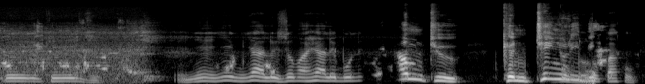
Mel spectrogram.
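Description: Echo leak runs from 0.0 to 2.77 s: a copy of the speech trails the original by 318 ms, about 10 dB below it. Most likely the far end is playing the call over a loudspeaker and its echo canceller is passing some of what its microphone catches back down the line. Within that stretch, speech suppressed in double talk affects 0.02 to 0.58 s. The talker dips by roughly 15 dB for about half a second, likely because the canceller mistook the overlapping talk for echo and turned it down. The same suppression returns harder from 3.4 to 4.03 s, with drops near 40 dB that nearly mute the speech in places, and a short, faint echo leak at about 20 dB down slips through between 3.81 and 3.92 s, likely from the same unremoved loudspeaker pickup. Near the end, an echo leak from 5.95 to 6.08 s is strong, only about 5 dB under the speech and again 318 ms late, while speech suppressed in double talk from 5.96 s to the end cuts the talker by roughly 40 dB, likely the canceller again clamping down during overlap.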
